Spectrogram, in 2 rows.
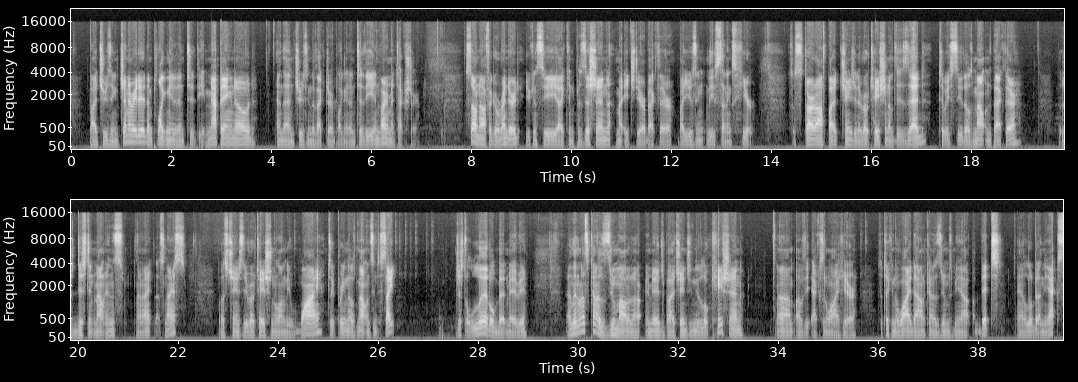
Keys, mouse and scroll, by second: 0.0-1.9 drag, 3.1-6.4 drag, 7.8-9.7 drag, 15.4-17.1 drag, 23.9-30.5 drag, 32.8-39.3 drag.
